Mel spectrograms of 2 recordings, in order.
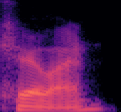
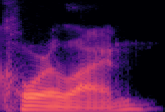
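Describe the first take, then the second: First: The name begins with the sound 'car'. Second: The name begins with the sound 'cor'. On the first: The speaker calls it wrong. "not Caroline" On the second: The speaker calls it right. "That's how you say it"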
